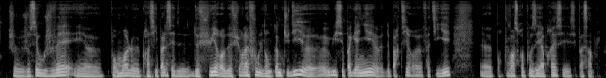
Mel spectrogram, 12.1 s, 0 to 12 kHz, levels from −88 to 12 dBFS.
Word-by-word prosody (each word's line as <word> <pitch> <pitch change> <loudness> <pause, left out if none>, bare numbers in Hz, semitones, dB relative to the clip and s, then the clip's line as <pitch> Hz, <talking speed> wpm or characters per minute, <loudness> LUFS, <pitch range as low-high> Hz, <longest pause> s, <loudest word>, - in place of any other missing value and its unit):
je 100 -3 -3
je 100 +1 -3
sais 95 +5 0
où 115 -2 +3
je 105 +1 -1
vais 130 +5 +3
et 105 -2 -2
heu, 100 0 -3 0.2
pour 100 0 -1
moi 115 +2 +4
le 105 -3 +1
principal 110 +5 -2
c'est 110 -3 -1
de 100 0 -3
de 110 -2 0
fuir, 130 +1 +3
heu, - - +1
de 110 - +3
fuir 125 +7 -4
la 130 -1 +4
foule. 125 -1 +2
Donc 105 -2 +1
comme 120 0 +4
tu 120 +3 -4
dis, 160 +5 +4
heu, 130 +2 -1
oui - - 0
oui 150 -1 +1
c'est - - -4
pas 120 - 0
gagné, 125 +3 +5
heu, 115 - -2
de 100 - -7
partir, 105 +5 -6
heu, - - -6
fatigué, 115 +5 -1 0.6
heu, 100 -2 -3
pour 100 - -22
pouvoir 110 0 -2
se - - -5
reposer. 110 +1 0
Après 115 +4 -1
c'est 105 -3 -6
c'est - - -18
pas - - -7
simple. - - -9
110 Hz, 230 wpm, -23 LUFS, 100-125 Hz, 0.6 s, gagné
